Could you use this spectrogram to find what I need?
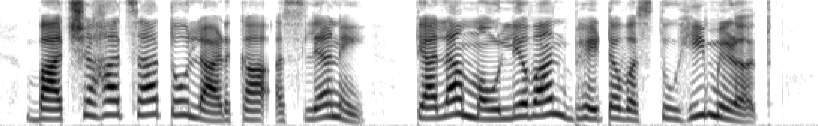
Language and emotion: Marathi, neutral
